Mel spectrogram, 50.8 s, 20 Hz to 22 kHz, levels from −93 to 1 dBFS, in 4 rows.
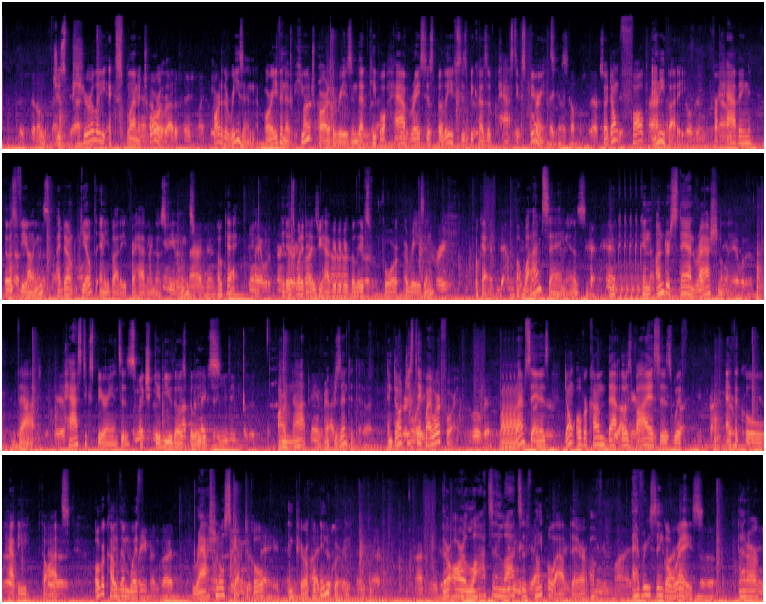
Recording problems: voice in the background; loud; throughout; 6 dB below the speech
electrical hum; noticeable; throughout; 50 Hz, 15 dB below the speech
uneven, jittery; strongly; from 3.5 to 47 s
audio stuttering; at 18 s, at 23 s and at 34 s

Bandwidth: 15 kHz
